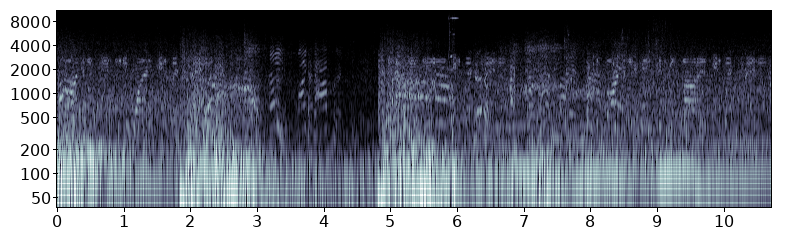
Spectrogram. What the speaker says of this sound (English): just chucked a grenade though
